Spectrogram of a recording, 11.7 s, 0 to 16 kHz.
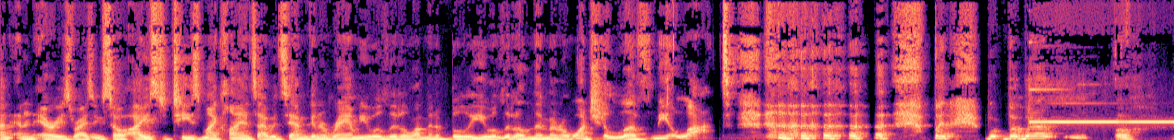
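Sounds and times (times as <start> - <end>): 
speech: 0.0 - 11.7
phone notification ding: 10.3 - 11.7.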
